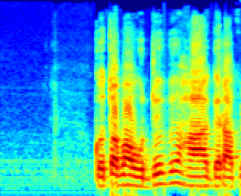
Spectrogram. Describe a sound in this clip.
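A young man speaks calmly into a microphone, reading out.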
